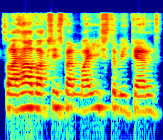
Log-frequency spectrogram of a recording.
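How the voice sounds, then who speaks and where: A man's voice: on the high side, little pitch movement, fast, sharp tone. A man gives a chatty, self-deprecating personal presentation, sounding a bit nasal from a cold and using many ums and uhs. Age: 30s. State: congested, slightly nasal from a cold. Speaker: guest speaker.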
